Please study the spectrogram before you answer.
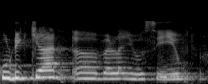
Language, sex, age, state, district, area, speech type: Malayalam, female, 18-30, Kerala, Wayanad, rural, spontaneous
